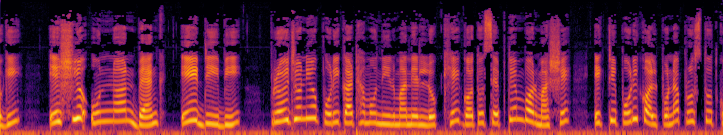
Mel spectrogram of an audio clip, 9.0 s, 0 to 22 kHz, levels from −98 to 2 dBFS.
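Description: From start to finish, the speech carries plainly audible coding damage, most likely from MP3 compression. The damage fits a low bitrate of about 64 kbps. MP3 splits the sound into narrow frequency lines and spends its limited bits where its hearing model says they count. Lines judged too weak are dropped. At this rate, too few bits remain, and the losses are clearly heard across the whole clip. Nothing is present above 20.9 kHz.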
